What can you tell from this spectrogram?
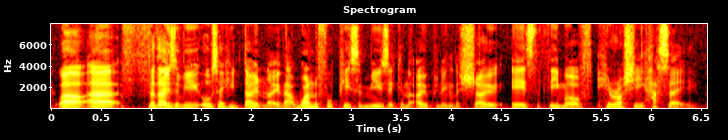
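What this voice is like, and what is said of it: British accent. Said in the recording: “people seem to like the accent ... just by being British”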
